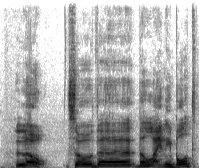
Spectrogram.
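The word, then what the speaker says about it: לא: that case all right low low so the the lightning bolt is a lamid and to write it out we're gonna Loop it and hook it and then the aleph is silent and we write it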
